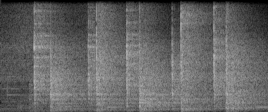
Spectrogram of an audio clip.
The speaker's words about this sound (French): Même si ça paraît brutal, au premier abord. Le fait de mettre des grands coups de marteau, ça, fait beaucoup de bruit, il y a beaucoup de poussière, il y a toutes ces choses-là.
